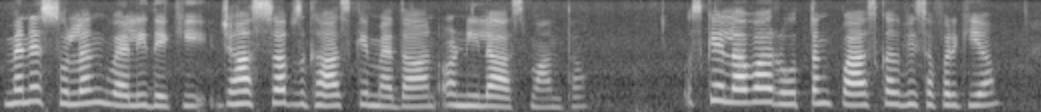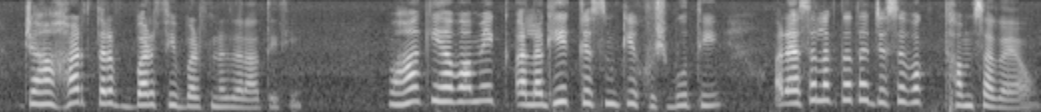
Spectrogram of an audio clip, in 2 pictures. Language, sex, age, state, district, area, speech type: Urdu, female, 18-30, Delhi, North East Delhi, urban, spontaneous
